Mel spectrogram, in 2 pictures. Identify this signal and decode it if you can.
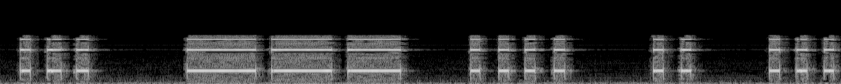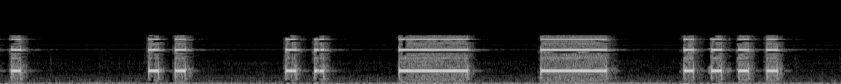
Morse code, heard as a keyed tone, about 8 wpm, spaced as for 6 wpm, 640 Hz. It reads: SOHIH IITTH
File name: ik1weg2 / CORSI CW / lez2-1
